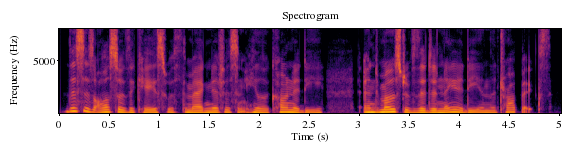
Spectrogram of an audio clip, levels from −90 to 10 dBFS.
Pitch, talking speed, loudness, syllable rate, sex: 190 Hz, 205 wpm, -17 LUFS, 6.3 syllables/s, female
